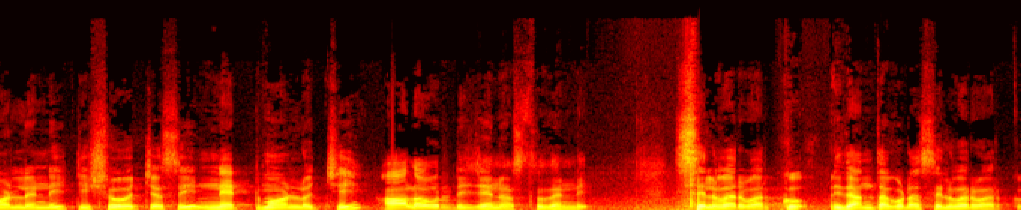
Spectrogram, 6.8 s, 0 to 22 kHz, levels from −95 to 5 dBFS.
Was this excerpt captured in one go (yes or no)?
yes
